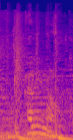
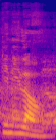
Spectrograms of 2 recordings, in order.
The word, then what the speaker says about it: kalinaw: How do you say peace in Visayan? Kalinaw. A kalinaw. Kalinaw. No, not kinilaw.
